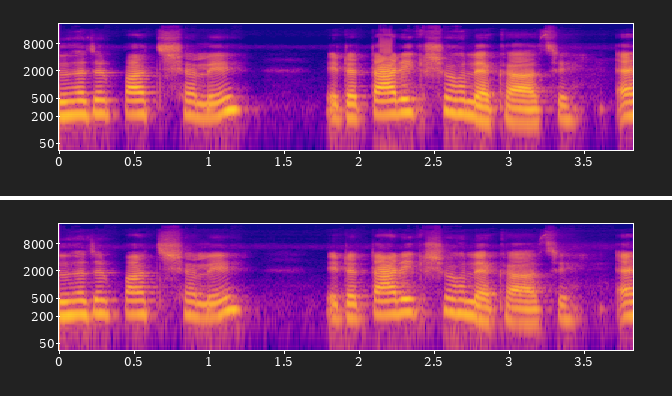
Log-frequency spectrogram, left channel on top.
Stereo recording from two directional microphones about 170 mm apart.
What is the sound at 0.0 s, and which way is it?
A woman's voice, 30° left (ahead or behind).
